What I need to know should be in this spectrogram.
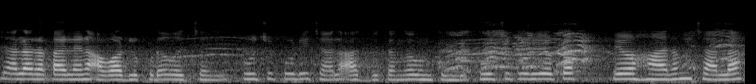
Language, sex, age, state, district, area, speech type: Telugu, female, 30-45, Andhra Pradesh, Kurnool, rural, spontaneous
